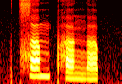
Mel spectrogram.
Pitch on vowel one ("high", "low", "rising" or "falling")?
high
